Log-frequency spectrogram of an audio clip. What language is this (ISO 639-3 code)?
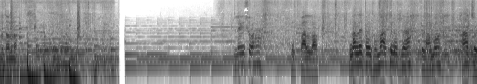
ind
